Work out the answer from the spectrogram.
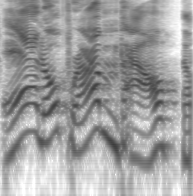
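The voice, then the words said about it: Poor Aussie-Canadian accent. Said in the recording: “That was a terrible Aussie Canadian accent... I'm not good at accents”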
